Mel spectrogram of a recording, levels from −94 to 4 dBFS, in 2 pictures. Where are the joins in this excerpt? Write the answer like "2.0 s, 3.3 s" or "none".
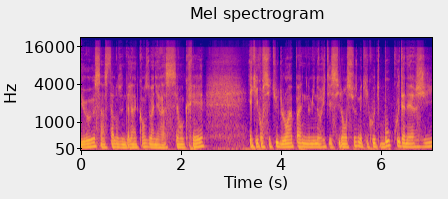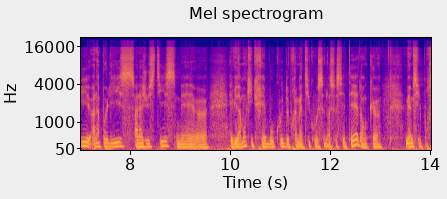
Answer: none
